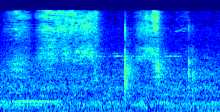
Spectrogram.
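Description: Chalk drawing a line on a chalkboard: a soft dry scraping, with a short tick a little over a second in.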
